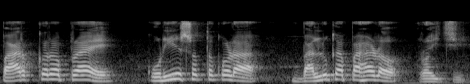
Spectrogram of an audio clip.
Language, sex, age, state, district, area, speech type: Odia, male, 60+, Odisha, Jajpur, rural, read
